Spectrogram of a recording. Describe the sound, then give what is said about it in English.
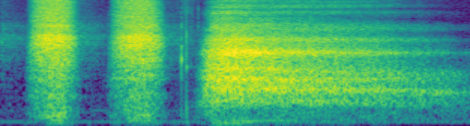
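Yoga breath-of-joy breathing: a few quick, sharp sniffing inhales in rapid succession, then one long, loud exhale that gradually trails away, with no talk. “Just three quick inhales and then a big exhale release.”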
